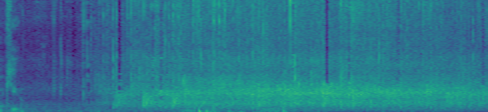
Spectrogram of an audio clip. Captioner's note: applause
